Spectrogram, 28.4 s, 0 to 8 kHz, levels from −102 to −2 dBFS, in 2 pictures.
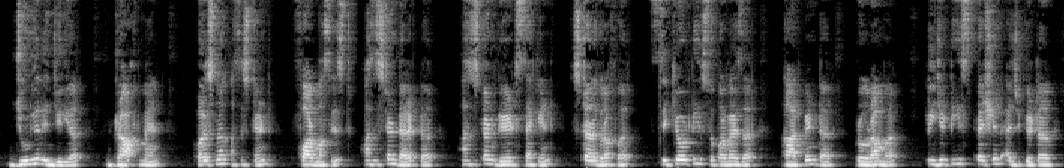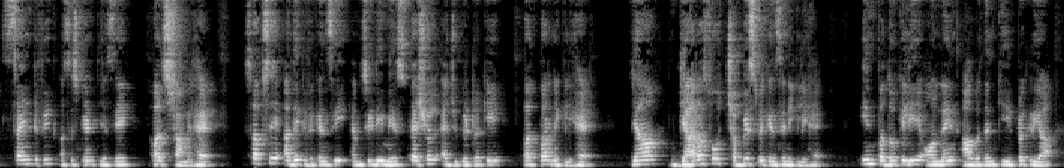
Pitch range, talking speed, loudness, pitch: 155-185 Hz, 105 wpm, -16 LUFS, 165 Hz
